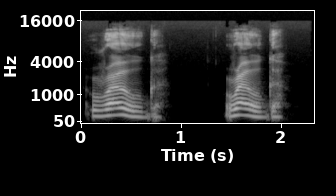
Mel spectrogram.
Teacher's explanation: we have the rounded o vowel sound and the final voiced G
